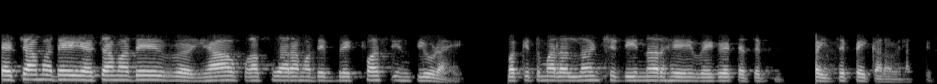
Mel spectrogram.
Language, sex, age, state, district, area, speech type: Marathi, female, 60+, Maharashtra, Nashik, urban, conversation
